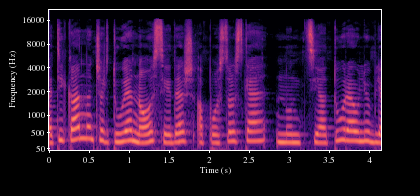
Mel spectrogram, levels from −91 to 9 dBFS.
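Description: Speech with no audible faults.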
